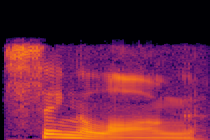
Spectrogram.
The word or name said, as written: sing-along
